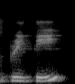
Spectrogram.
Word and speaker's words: Preeti: It's uh spelled P ree ti but pronounced with a th h sound. So, prii and was German American.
